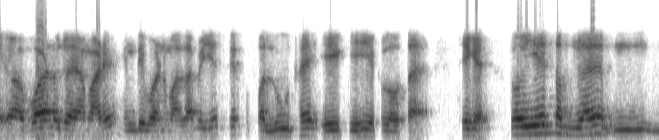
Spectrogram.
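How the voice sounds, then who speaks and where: A man gives a casual spoken lesson in a mid-pitched voice. He talks slowly and walks through example after example. He keeps checking in with his students and drops English words into his speech. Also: highs cut off. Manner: repeats "theek hai" as a check-in; explains slowly with repeated examples. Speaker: teacher.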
